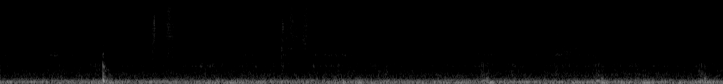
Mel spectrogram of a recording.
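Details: BMW E60 at idle: dull clunks and brief rubbing hisses every time the steering wheel is turned; cause unknown.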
